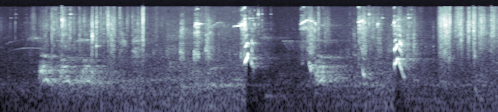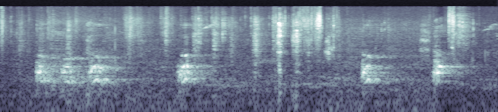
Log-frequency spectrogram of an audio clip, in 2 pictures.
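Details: Border Collie barking at a neighbour it is making friends with; short, mid-pitched barks in an uneven series of about nine over twelve seconds, some in quick pairs, over steady background rustling and noise.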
